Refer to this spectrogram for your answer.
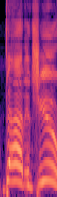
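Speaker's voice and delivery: high, slow, wide-eyed plea; hopeful Buddy. Retold or imitated. Buddy the Elf recognising his father, high and slow. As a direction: stretch it out with childlike hope. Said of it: "Buddy's like".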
